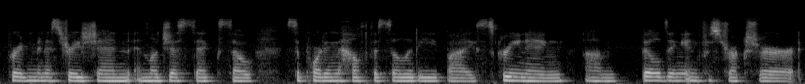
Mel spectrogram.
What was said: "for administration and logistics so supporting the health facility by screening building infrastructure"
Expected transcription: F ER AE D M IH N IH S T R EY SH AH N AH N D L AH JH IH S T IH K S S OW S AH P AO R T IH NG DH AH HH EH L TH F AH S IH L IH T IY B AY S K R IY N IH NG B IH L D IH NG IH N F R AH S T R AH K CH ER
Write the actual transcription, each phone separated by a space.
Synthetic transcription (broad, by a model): F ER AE D M IH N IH S T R EY SH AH N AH N L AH JH IH S T IH K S S OW S AH P AO R T IH NG DH AH HH EH L TH F AH S IH L IH T IY B AY S K R IY N IH NG B IH L D IH NG IH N F R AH S T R AH K CH ER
